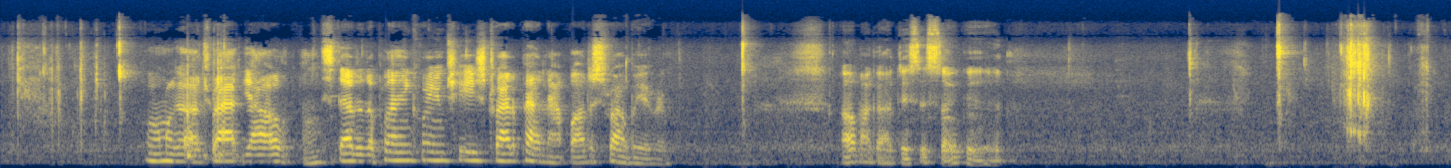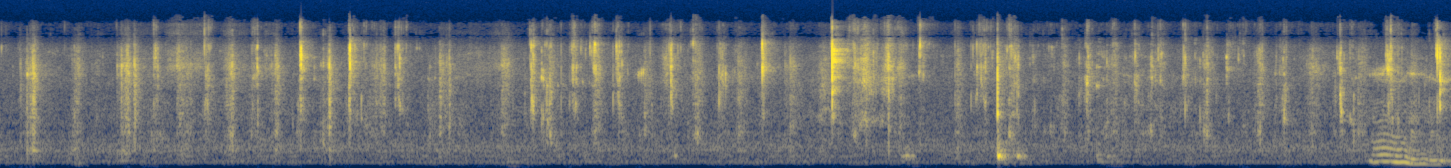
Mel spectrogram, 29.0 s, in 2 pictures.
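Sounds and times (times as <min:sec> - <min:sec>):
chewing crunchy pepper: 0:12.8 - 0:29.0
loud crunchy bites: 0:13.4 - 0:19.1.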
